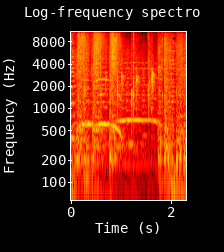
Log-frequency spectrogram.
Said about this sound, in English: A nice round of applause for Aristotle.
